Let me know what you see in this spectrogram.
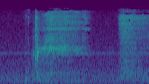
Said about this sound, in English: Hear you breathing.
